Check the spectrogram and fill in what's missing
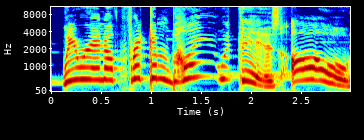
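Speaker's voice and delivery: high, fast burst of recognition; excited realisation. Real, not acted. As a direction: blurt it high as the memory hits. Excitedly recalls being in the play.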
